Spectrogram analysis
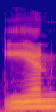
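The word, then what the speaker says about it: Eoin: Fowl by I think his name is pronounced Ian kulur but it's spelled e o i n have you ever heard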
